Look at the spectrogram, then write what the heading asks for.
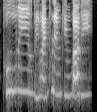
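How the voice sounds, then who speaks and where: An excitable cartoon pony mare who loves pranks. Her voice is extremely high and bright. She talks in gushing exclamations with a bouncy, eager manner. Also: unhurried, exaggerated voice. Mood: excited, cheerful.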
